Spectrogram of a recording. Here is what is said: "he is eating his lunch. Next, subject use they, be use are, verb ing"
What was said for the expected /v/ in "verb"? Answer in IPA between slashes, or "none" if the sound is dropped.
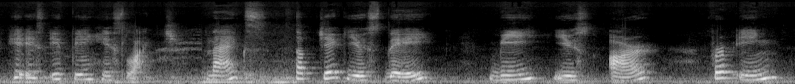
/f/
